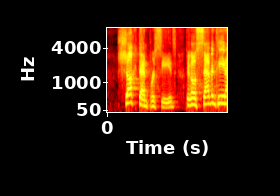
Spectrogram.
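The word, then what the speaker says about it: Shough: And I'm not kidding, that is how his name is pronounced. Shuck then proceeds to go 17 out of 30 for 128 with a pick of his own.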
